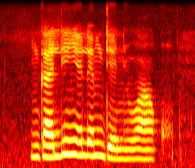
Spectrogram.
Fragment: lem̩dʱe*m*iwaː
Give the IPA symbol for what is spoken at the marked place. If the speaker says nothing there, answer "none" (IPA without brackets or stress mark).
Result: n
